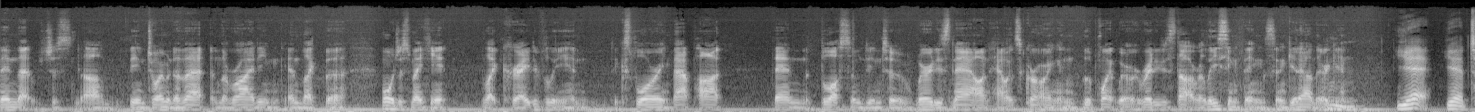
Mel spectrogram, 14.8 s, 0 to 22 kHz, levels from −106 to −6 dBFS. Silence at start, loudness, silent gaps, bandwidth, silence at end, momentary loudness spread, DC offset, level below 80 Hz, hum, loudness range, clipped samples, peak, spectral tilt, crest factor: 0 s; -27 LUFS; none; 17 kHz; 0 s; 7 LU; under 0.1%; -46 dBFS; none; 1 LU; under 0.1%; -8 dBFS; -4.5 dB/octave; 20 dB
